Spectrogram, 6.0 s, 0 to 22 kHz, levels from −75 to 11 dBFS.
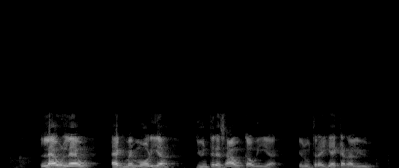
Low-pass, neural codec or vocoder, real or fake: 7.2 kHz; none; real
